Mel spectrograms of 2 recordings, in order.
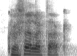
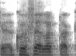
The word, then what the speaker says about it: Kvelertak: I mean, so but I think Kvelertak is the way to pronounce it.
